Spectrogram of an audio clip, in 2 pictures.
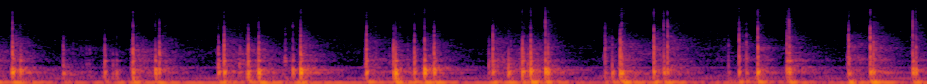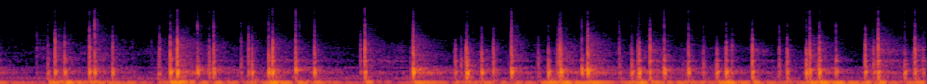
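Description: Long nails tap rapidly and irregularly across the surface of a medium, hollow red and gold glitter cardboard gift box lying on a table. The taps make dull, hollow thunks with crisp clicky edges that die away almost at once. A steady low hum runs underneath throughout.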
